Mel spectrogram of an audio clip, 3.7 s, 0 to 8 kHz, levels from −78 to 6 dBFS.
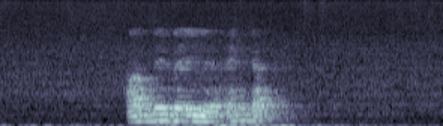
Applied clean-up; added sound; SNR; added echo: none; Bathtub (filling or washing); 16 dB; reverberation time 0.7 s.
